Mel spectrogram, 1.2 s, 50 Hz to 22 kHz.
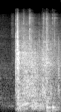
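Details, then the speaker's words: DT466 diesel in M36A2 2.5-ton truck, cranking on a replacement starter after hours of work, near-empty rusty fuel tank; starter turns steadily but never fires, suspected lost fuel prime. "oh did you hear that what's the fuel situation yeah the tank let me look back down in here it's probably lost its prime"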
